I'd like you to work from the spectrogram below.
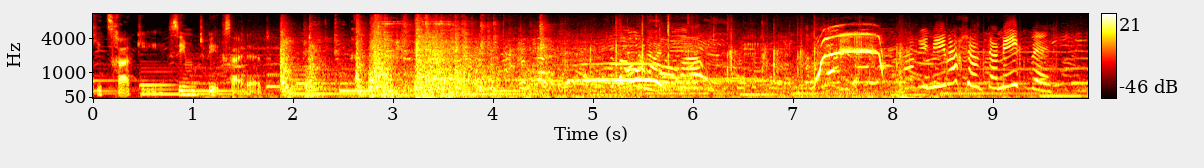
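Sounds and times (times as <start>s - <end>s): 
speech: 0.0s - 3.1s
lively outdoor crowd murmuring and chattering: 4.2s - 9.9s.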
